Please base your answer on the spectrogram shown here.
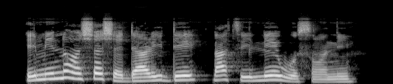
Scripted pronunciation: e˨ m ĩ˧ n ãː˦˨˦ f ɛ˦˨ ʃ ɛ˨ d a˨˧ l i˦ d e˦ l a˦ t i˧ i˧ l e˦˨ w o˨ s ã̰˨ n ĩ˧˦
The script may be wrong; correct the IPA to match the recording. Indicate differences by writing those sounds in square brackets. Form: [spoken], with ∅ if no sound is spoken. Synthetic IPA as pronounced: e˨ m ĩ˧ n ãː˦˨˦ [ʃ] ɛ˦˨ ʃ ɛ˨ d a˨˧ [ɾ] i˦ d e˦ l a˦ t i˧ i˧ l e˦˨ w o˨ s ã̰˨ n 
